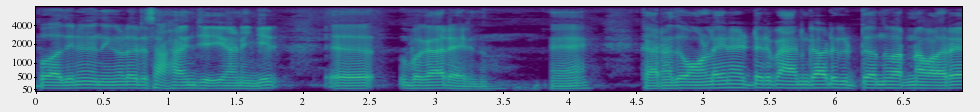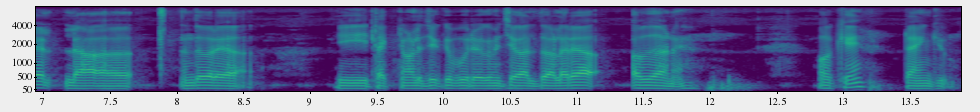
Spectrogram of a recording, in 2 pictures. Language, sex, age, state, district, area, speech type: Malayalam, male, 18-30, Kerala, Kozhikode, rural, spontaneous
